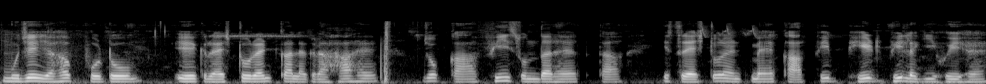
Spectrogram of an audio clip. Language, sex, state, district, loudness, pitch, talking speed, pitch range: Hindi, male, Haryana, Charkhi Dadri, -18 LUFS, 130 Hz, 140 wpm, 125-145 Hz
